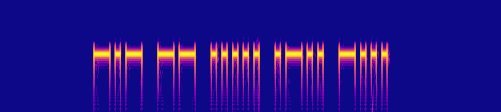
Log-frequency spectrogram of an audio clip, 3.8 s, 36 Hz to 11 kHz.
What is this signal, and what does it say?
Morse code, heard as a keyed tone, about 28 wpm, 700 Hz. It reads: KM5LB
